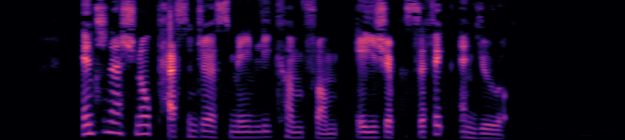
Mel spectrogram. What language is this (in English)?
English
